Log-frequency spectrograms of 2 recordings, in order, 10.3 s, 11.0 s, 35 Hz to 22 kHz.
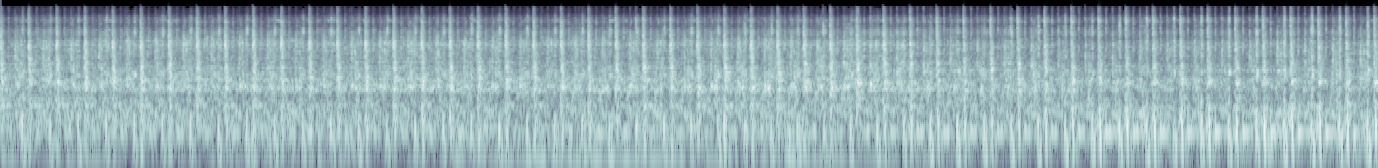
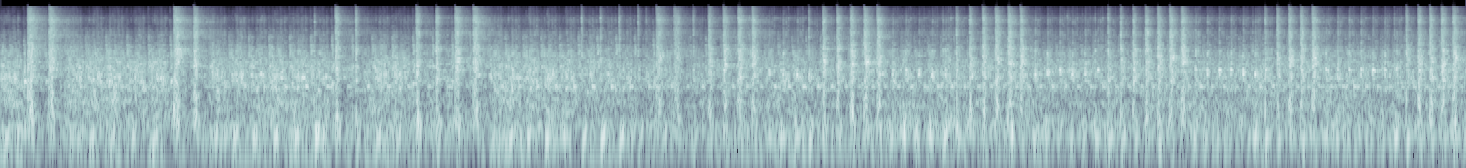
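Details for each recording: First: S1125 single-cylinder diesel that ran out of oil and was refilled and restarted: rough idle with a hard, regular knock about two to three times a second from inside the engine; connecting rod knock. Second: S1125 single-cylinder diesel after repair of heavy knock from running out of oil, oil indicator good: steady thump with crisp, even ticks and no heavy knock; normal running.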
